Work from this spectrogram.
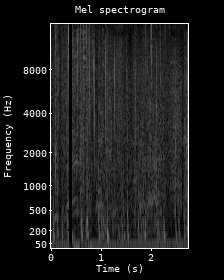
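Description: Horse hooves clip-clop in Red Dead Redemption 2, a quick rhythmic trot of close hoofbeats running throughout, with a brief glitchy dropout near the start.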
